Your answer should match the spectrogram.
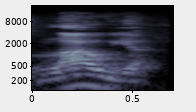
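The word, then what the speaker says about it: לוי: in the name Levi in Hebrew it's pronounced Lauya. So it almost sounds like there's like a vowel in there because of the connection between the ah and the wa.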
